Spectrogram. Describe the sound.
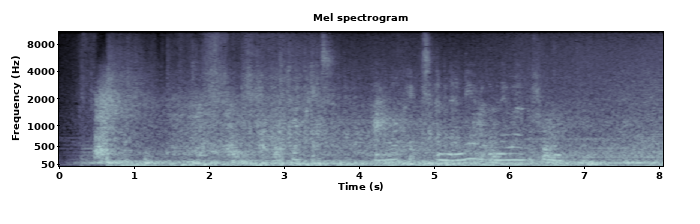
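An incoming shell explodes close by with little whistle before it, a sudden, heavy boom, then a loud, deep rumbling roar that lingers for several seconds while faint voices sound beneath it.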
